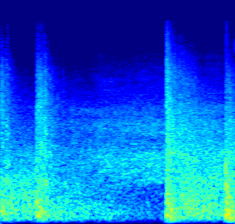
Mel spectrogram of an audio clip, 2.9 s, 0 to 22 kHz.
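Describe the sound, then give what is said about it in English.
A battle sound effect of a Union assault at 4:30 a.m., soldiers charging a field: three sharp, loud cannon and gun bursts at irregular intervals over a dense, continuous rumble of shooting, with no voices. “At 4:30 a.m., a single cannon initiates the Union assault. Union soldiers charge the field, guns blazing.”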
